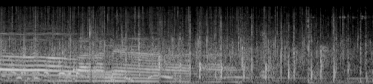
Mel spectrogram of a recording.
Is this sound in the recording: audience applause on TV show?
yes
